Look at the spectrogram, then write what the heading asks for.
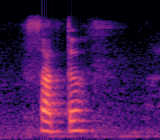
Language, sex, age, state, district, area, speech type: Dogri, female, 30-45, Jammu and Kashmir, Samba, urban, read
